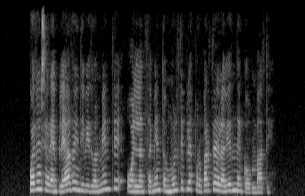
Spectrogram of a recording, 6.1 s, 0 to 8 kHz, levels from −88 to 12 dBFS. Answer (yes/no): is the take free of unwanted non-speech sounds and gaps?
yes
